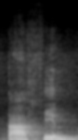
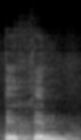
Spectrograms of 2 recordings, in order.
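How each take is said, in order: First: The first vowel is an 'a' sound. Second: The first vowel is an 'i' sound. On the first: "kafnya itu dibaca fathah" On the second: "boleh juga dibaca tanwin kha-nya"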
